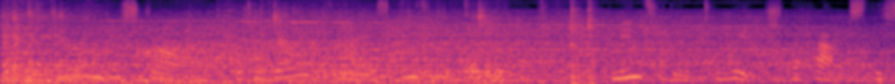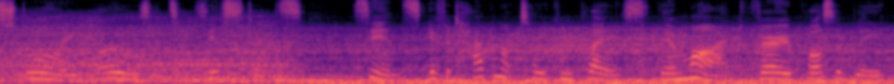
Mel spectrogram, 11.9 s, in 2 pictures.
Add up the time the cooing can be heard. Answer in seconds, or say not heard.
4 s.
